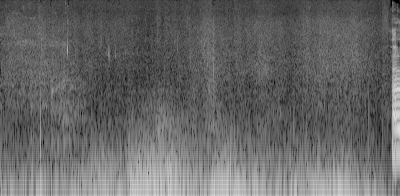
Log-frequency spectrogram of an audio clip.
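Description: Wind buffeting the microphone: a low rumble that swells in a gust about a second in and eases off near the end.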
